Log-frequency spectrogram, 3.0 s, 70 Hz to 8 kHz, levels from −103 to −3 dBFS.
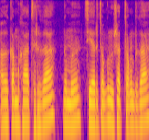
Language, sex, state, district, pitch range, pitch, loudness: Wancho, male, Arunachal Pradesh, Longding, 120-130 Hz, 125 Hz, -17 LUFS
